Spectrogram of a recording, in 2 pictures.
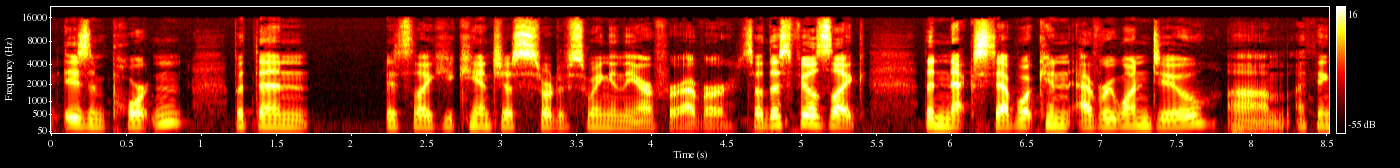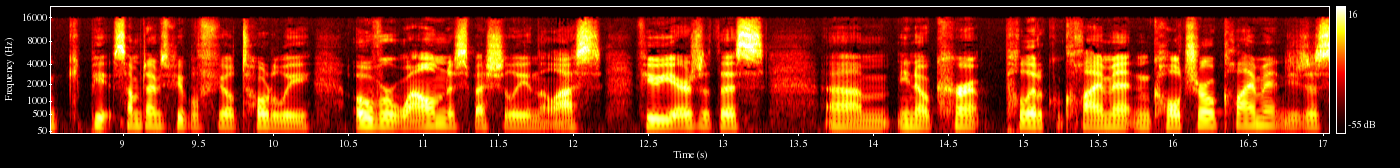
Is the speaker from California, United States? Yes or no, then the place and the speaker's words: yes; Redding, California, United States; also born or lived in Portland, Oregon; I was raised in Redding, California, which is pretty, rural, small town, very conservative.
